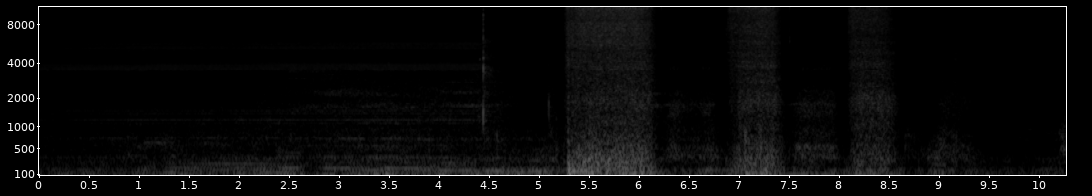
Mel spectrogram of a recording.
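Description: Three puffs of breath blown onto a freshly soldered wire joint on a 9 V battery terminal. The first, about five seconds in, is the longest and loudest, and two shorter puffs follow about a second apart. Before them there is only faint handling and a small click.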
